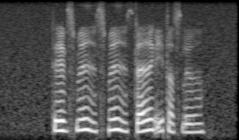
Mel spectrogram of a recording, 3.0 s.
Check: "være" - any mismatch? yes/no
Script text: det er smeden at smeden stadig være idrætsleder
no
